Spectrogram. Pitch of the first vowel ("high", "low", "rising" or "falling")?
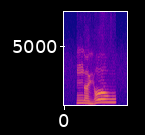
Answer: low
